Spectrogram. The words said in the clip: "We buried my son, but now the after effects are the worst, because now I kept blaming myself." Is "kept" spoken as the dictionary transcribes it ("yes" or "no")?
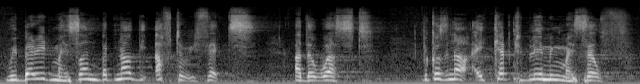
yes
